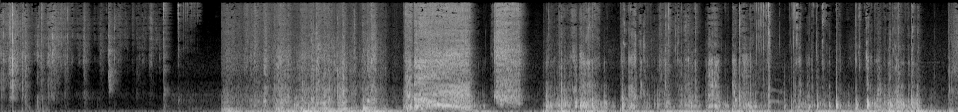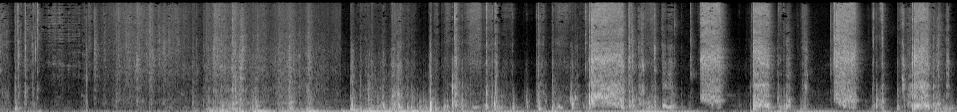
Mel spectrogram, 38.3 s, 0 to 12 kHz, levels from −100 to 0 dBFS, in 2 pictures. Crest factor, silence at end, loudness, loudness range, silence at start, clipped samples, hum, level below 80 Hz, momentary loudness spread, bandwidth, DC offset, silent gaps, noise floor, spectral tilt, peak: 26 dB; 0 s; -29 LUFS; 14 LU; 0 s; under 0.1%; none; -40 dBFS; 21 LU; 11.5 kHz; under 0.1%; none; -59 dBFS; -3 dB/octave; -4 dBFS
